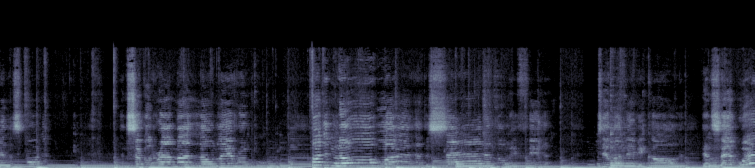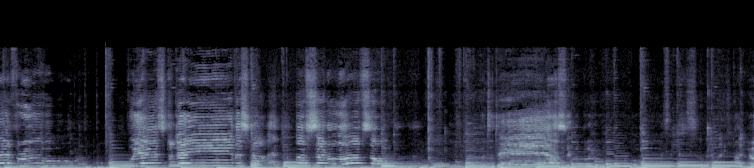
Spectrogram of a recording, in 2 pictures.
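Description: Live jazz blues: a female singer accompanied by a hollow-body electric guitar and a plucked upright bass.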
